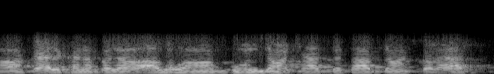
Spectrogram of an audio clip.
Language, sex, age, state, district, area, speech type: Maithili, male, 18-30, Bihar, Supaul, rural, conversation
